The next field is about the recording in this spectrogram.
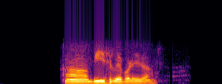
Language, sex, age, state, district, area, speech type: Hindi, male, 45-60, Uttar Pradesh, Lucknow, urban, conversation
